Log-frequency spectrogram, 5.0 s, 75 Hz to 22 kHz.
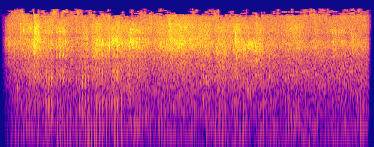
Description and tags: Big Mocha purring recorded with DS-40 and edited in Wavosaur.
cat, obese, purr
